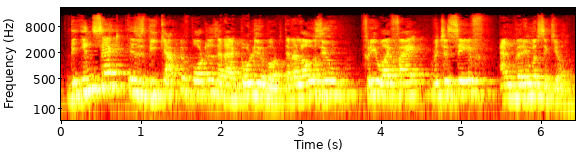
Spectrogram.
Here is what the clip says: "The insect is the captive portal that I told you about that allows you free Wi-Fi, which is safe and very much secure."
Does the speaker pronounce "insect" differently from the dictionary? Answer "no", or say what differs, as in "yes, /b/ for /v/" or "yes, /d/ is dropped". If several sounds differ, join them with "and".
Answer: yes, /k/ is dropped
